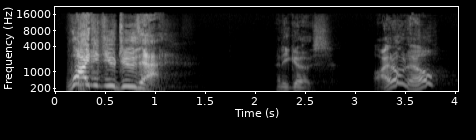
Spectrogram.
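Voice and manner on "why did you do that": full-on loud yelling. Showing how it would sound if they yelled at their children: yelled question. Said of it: "if I was going to, this is how it'd sound".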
